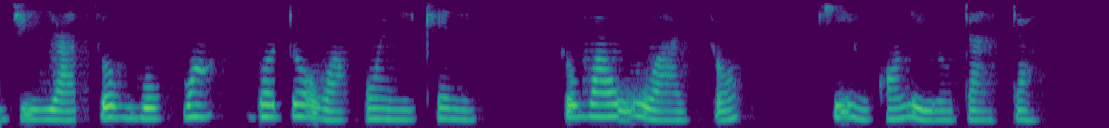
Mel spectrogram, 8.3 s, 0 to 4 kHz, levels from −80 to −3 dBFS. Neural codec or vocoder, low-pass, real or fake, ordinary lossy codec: codec, 16 kHz, 4.8 kbps, FACodec; 3.6 kHz; fake; AAC, 16 kbps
